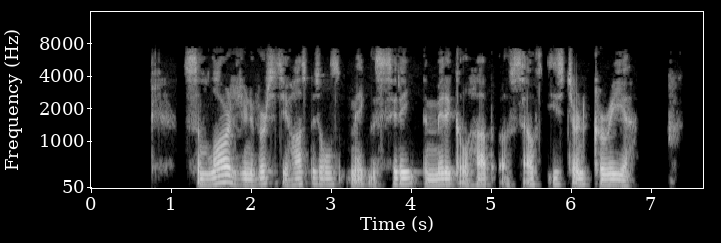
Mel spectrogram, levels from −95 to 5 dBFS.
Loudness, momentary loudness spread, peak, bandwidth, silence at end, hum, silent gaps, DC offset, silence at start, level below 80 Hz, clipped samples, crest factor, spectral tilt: -20 LUFS; 10 LU; -2 dBFS; 7.6 kHz; 0.35 s; none; 1.08-1.15 s, 5.66-5.70 s, 6.85-7.21 s; under 0.1%; 0.75 s; -58 dBFS; under 0.1%; 18 dB; -5 dB/octave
